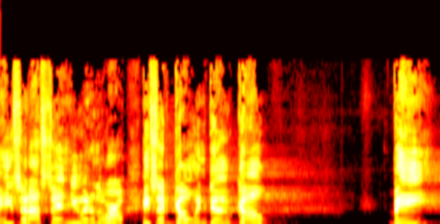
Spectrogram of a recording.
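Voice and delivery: rally them to go and do; rousing call to action; fervent preaching. Real, not acted. Climactic exhortation.

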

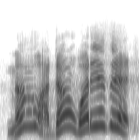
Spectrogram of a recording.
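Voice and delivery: high, loud clueless answer; high-pitched puzzled reply to a stranger; naive reply. Retold or imitated. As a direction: sound genuinely clueless and eager. His own naive reply in the story.

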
